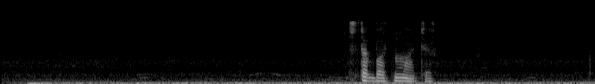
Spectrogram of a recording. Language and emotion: Russian, angry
